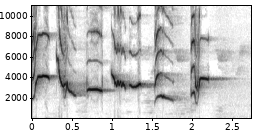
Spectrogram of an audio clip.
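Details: Single ngeplong phrase of an Oriental magpie-robin, used as a lure: six or seven loud, pure whistles in quick succession, a long falling glide, level notes and a final sharp rising note that trails off.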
